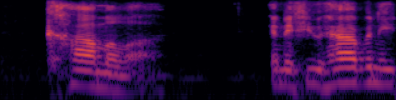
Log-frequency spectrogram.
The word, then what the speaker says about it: Kamala: house she will protect democracy okay and it's pronounced Kamala Kamala and if you have any trouble with that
